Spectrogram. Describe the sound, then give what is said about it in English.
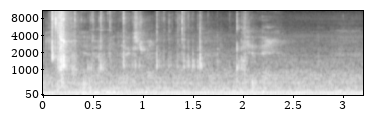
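A fourth egg cracks open with a sharp crack, followed by a few softer crunching and crackling clicks as the shell breaks apart, over a low steady hum. “Okay, here's the 4th egg.”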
